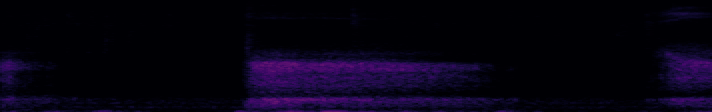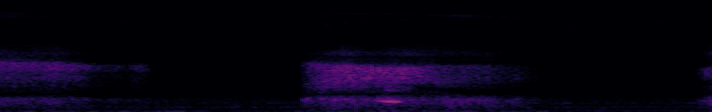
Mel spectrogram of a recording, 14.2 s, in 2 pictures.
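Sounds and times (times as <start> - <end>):
sleep breathing: 2.4 - 5.1, 6.4 - 8.7, 10.1 - 12.5.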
